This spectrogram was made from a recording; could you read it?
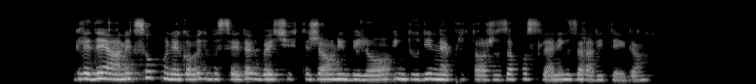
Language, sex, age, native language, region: Slovenian, female, 18-29, Slovenian, Primorsko-notranjska region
